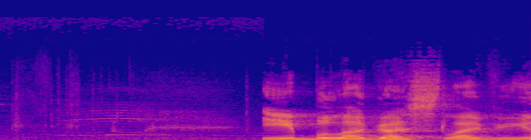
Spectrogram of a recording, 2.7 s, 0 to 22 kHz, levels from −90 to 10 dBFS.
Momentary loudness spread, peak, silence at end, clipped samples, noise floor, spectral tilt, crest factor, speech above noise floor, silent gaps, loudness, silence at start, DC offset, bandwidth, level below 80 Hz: 5 LU; -4 dBFS; 0 s; under 0.1%; -49 dBFS; -4.5 dB/octave; 18 dB; 31 dB; none; -18 LUFS; 1.3 s; under 0.1%; 12.5 kHz; -70 dBFS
